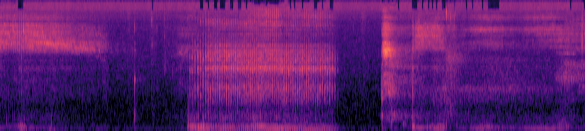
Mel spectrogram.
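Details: Sleeping Labrador puppy Lukas snoring in a low, rough rumble, one long snore in the middle with breathy hissing, followed by shorter snorting breaths.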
